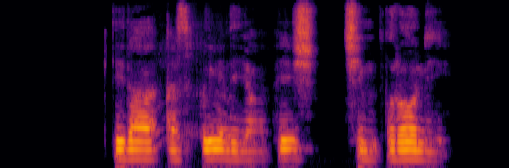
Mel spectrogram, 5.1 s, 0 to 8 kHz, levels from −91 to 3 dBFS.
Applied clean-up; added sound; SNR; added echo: neural mask model DeepFilterNet 3.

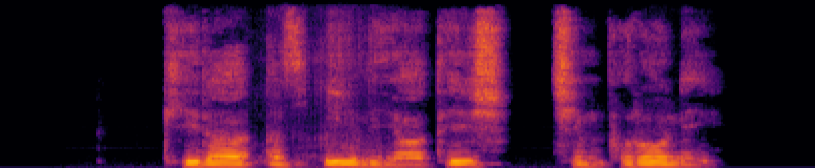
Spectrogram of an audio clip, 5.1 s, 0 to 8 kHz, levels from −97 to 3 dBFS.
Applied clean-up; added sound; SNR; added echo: neural separator model SepFormer DNS4.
